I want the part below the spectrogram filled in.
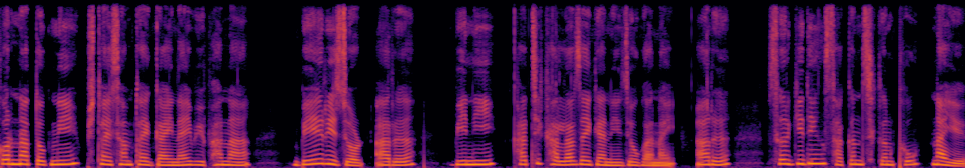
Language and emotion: Bodo, neutral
